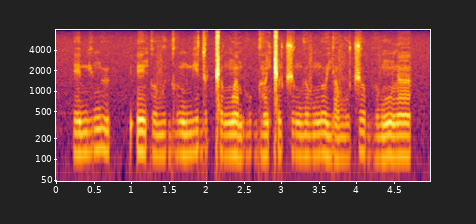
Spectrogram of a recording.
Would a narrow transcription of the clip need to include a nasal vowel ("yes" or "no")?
yes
